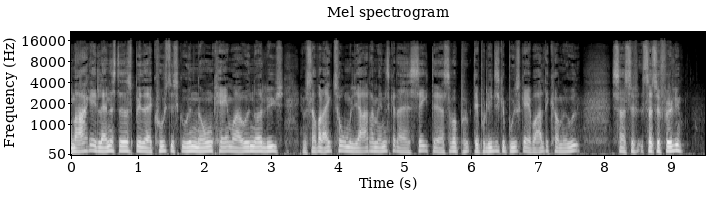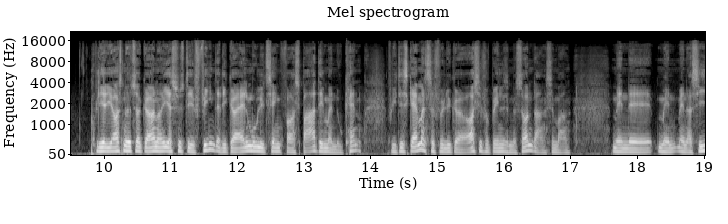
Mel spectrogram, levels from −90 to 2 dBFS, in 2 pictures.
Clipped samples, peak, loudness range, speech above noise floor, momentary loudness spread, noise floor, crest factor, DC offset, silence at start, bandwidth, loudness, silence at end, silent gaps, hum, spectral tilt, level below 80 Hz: under 0.1%; 0 dBFS; 6 LU; 33 dB; 11 LU; -50 dBFS; 16 dB; under 0.1%; 0 s; 17 kHz; -17 LUFS; 0 s; none; none; -6 dB/octave; -48 dBFS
